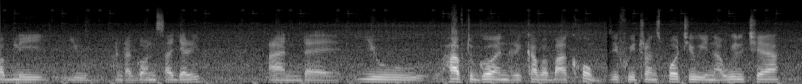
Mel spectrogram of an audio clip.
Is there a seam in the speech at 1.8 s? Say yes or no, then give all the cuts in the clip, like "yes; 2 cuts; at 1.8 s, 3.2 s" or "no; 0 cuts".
no; 2 cuts; at 3.5 s, 6.2 s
